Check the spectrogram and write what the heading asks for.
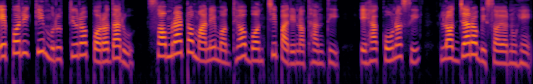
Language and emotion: Odia, neutral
